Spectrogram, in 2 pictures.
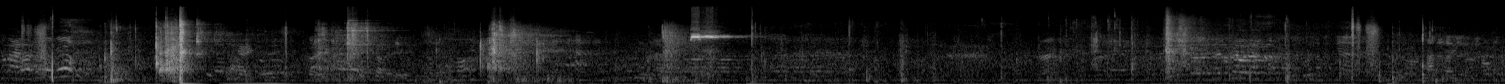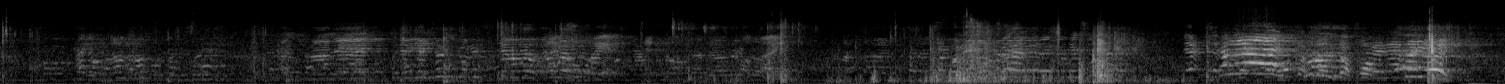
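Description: A football being kicked on a five-a-side pitch: sharp thuds every second or two in the first part, the loudest near the start, with players shouting calls to each other later on.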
